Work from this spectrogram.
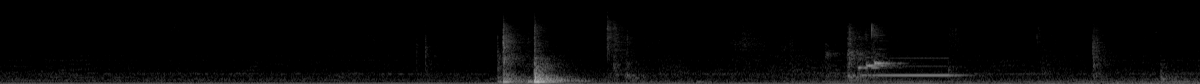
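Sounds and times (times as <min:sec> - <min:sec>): telephone ringback tone: 0:08.6 - 0:09.7.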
